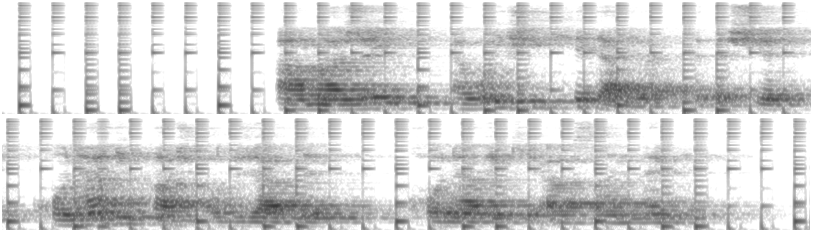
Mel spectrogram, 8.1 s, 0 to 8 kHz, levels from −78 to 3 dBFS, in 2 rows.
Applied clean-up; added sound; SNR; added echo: none; Keyboard (musical); 8 dB; reverberation time 0.9 s.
